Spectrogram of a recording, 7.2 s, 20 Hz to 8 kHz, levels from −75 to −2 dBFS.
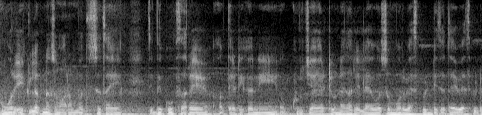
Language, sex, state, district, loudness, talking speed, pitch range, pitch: Marathi, male, Maharashtra, Pune, -15 LUFS, 200 wpm, 105-110 Hz, 105 Hz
